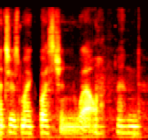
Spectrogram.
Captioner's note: speaking French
